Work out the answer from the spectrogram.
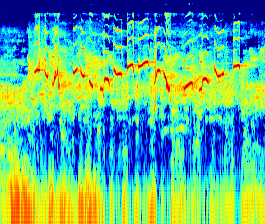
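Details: Agitated young white-rumped shama sings in answer to a rival: a steady sequence of bright, looping whistled notes and quick slurred sweeps, repeated about three per second, with faint low rumbling early on.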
